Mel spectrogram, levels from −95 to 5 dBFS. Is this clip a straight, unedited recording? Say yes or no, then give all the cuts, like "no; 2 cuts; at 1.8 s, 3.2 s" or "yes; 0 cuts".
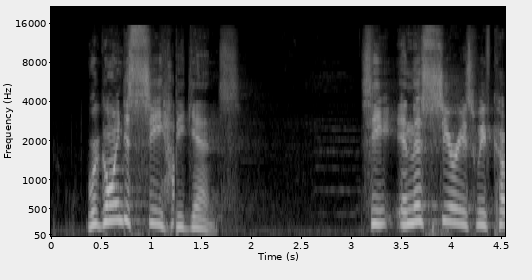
no; 1 cut; at 1.2 s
